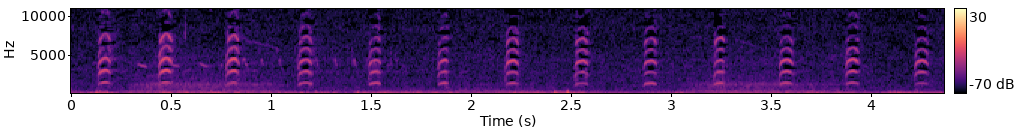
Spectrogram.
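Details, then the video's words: Spur-winged lapwing calling a steady run of short, sharp, metallic notes, about three per second, over low rumbling wind. "Vanellus spinosus"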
